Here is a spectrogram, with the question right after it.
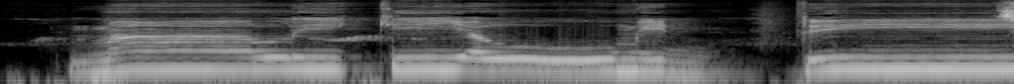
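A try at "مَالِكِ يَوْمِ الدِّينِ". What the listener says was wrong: Sekali lagi, jelaskan dulu ya-nya. Betul dibaca lembut tapi ya-nya tetap jelas ya. Jangan jadi yau. Maliki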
